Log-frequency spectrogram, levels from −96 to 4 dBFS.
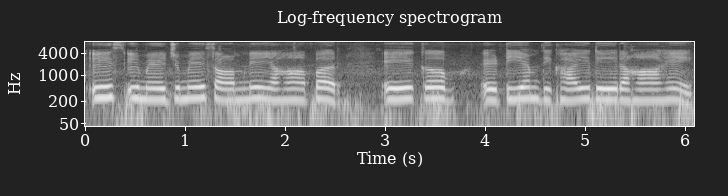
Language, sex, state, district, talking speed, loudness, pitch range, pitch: Hindi, male, Rajasthan, Jaipur, 120 wpm, -12 LUFS, 215-235 Hz, 225 Hz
